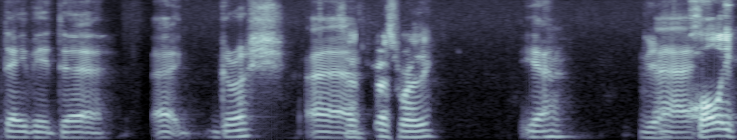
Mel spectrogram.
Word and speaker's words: Grusch: you pronounce his surname grush Crush like like frosh yep that's the one right I remember that it rhymes with Rush Crush I'm sorry David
